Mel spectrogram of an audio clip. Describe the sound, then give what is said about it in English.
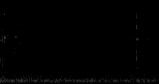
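A carbonated drink being poured, a soft steady liquid rush with a faint crackle of fizz above it and one brief bright tick near the end, quiet, with no talking. “Listen to that pour. Listen to the fizz.”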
